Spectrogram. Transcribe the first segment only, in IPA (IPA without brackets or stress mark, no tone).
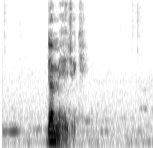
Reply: d̪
